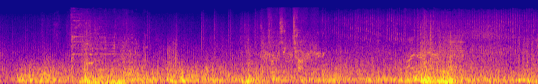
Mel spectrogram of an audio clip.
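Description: Explosions boom in quick succession.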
